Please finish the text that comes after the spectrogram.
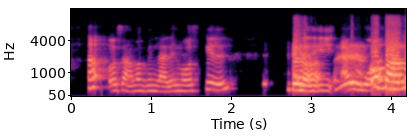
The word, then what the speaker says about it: Obama: Obama actually, it rhymes with Osama.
